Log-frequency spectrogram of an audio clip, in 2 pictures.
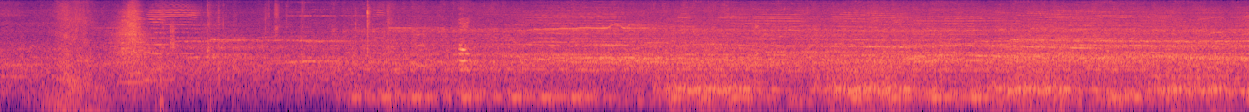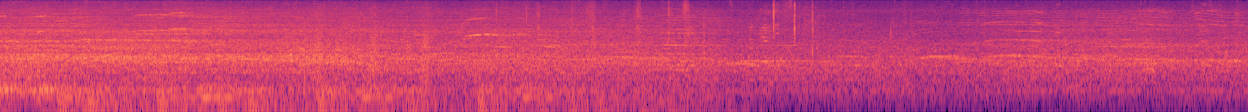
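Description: Background sound at a cricket ground: music playing over the public-address system, with indistinct voices.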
